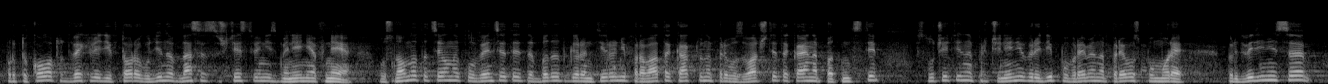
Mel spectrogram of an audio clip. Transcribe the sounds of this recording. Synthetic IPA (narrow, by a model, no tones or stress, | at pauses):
pɾot̪okɔlˠət̪od̪vɛxilʲɐd̪iːft̪ɔɾəɡod̪inəvnasʲəsɐʃt̪ɛst̪vɛniːzmɛnɛniəfnɛjɐ | osnɔvnət̪ət̪sɛlˠnɐkonvɛnt̪sijət̪əɛd̪ɐbɤd̪əd̪ɡɐɾɐnt̪iɾɐnipɾɐvat̪əkak̚t̪onɐpɾɛvozvat͡ʃi̥t̪ɛt̪ɐkainɐpɤt̪nit̪si̥t̪ɛ | fslˠut͡ʃəit̪ɛnɐpɾit͡ʃinɛnivɾɛd̪ipovɾɛmɛnɐpɾɛvospomoɾɛ | pɾɛd̪vid̪ɛnisə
